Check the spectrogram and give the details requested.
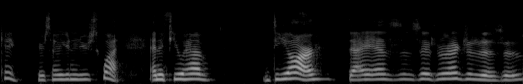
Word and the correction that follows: diastasis recti: Diastasis recti.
